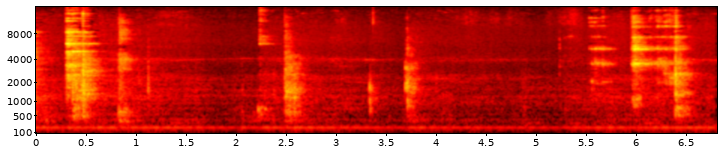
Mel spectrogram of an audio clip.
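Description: Several sharp metallic clinks and clacks ring out one after another as a stand mixer is switched to its dough hook while making traditional Greek koulourakia cookies, over a steady low hum in a quiet kitchen.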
